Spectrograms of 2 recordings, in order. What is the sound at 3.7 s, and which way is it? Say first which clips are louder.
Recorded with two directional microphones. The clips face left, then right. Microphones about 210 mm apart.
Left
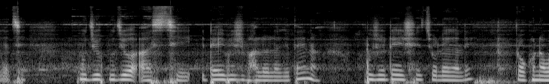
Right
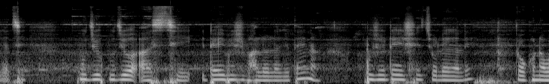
A woman's voice: left 3 dB; 35° left (ahead or behind).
